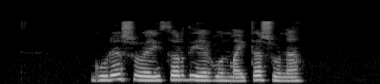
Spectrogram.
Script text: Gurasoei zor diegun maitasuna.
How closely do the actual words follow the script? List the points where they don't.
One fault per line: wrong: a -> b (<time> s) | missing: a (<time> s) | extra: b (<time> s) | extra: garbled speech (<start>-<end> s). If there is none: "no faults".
no faults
